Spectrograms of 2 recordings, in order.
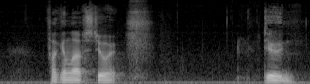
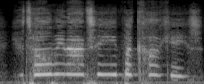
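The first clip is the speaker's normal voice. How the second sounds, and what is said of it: Little yelling character voice. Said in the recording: “My little yelling voice sounds like Stuart, huh? From Mad TV.”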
